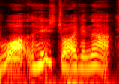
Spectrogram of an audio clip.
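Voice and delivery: high, loud burst of alarm, then settling; mock alarm at a driverless tractor; shocked what. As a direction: yelp it out as the tractor comes at him. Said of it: "and he's thinking".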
